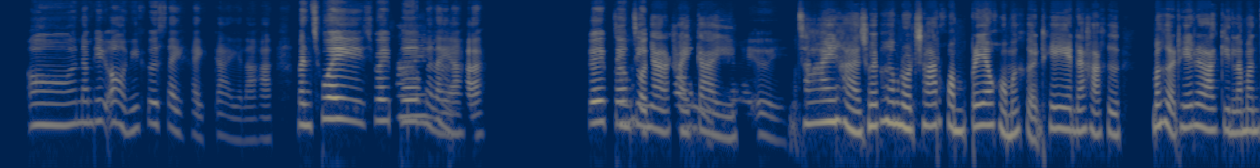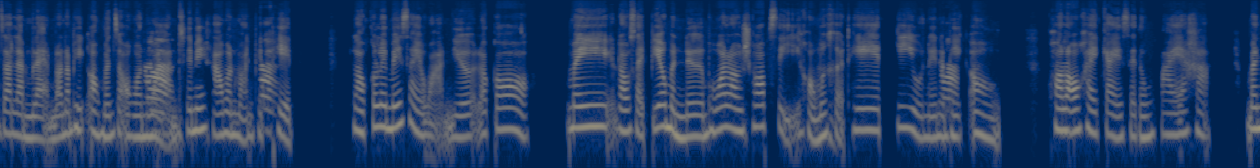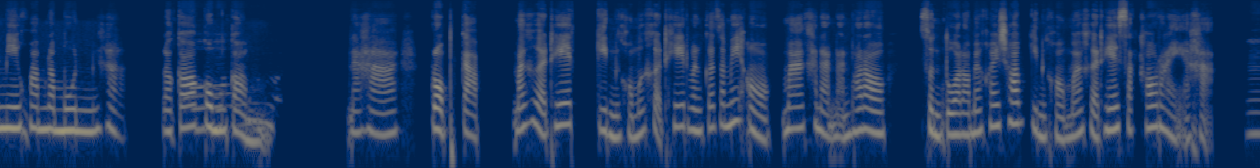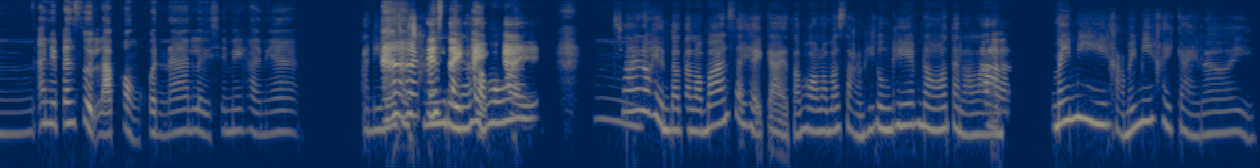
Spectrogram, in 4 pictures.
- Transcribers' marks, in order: distorted speech; tapping; chuckle; laughing while speaking: "ที่ใส่ไข่ไก่"
- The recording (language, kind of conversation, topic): Thai, podcast, เวลาใครสักคนกำลังเศร้า คุณทำเมนูอะไรเพื่อปลอบใจเขาได้ดีที่สุด?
